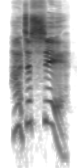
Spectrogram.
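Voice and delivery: sharp, high-pitched angry cry; angry outburst. A narrator's reading. Daughter-in-law cuts off the driver's revelation, angry outburst. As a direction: burst out angrily to silence someone. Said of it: "버럭 화를 냈어요".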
